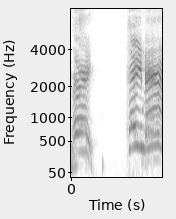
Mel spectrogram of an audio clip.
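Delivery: very high, voice-shredding yell, piercingly high. Doing a Sam Kinison bit for the others: Sam Kinison impression. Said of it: "this nouveau Sam Kinison thing".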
